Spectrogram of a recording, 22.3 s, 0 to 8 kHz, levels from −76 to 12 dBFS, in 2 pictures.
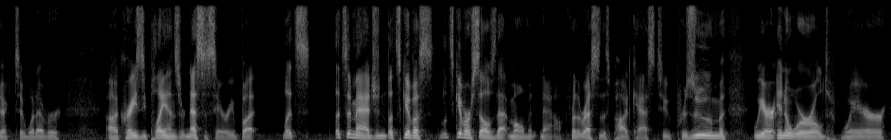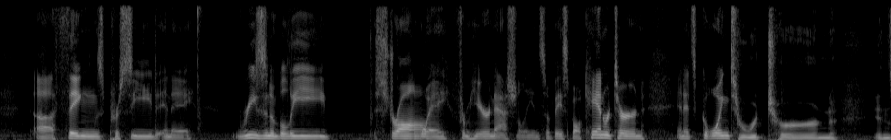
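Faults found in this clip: Wrong sample rate, 20.36 to 22.29 s: speech slows to 0.667x and drops 7 semitones, sounding low and dragging. Probable component: output stage. Samples played at the wrong clock without conversion; the two-thirds ratio fits 24 kHz audio played at 16 kHz.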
